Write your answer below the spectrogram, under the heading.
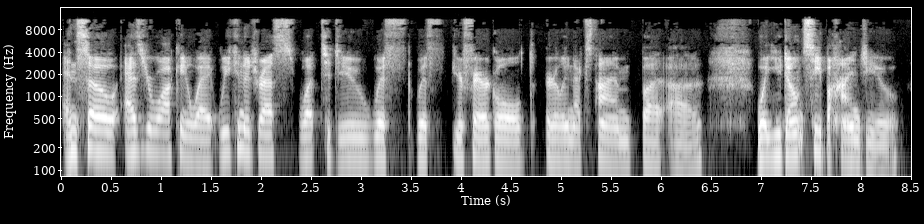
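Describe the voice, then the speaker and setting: A man acting as game master, narrating a tabletop game in a casual way with a halting, deliberate delivery. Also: mid-range voice, fairly even intonation, no room sound, poor audio.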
